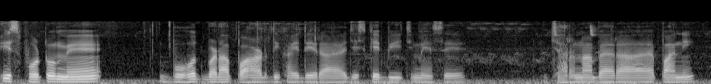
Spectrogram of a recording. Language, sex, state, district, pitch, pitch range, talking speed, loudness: Hindi, male, Uttar Pradesh, Saharanpur, 105 Hz, 105-115 Hz, 160 wpm, -17 LUFS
